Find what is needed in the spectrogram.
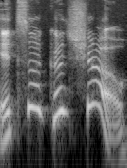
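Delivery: very high-pitched, slow voice. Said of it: "such a high-pitched voice".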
